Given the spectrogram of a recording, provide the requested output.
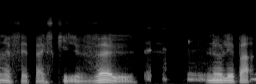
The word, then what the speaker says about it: veulent: fait pas ce qu'ils veulent ne l'est pas ent à la fin on le prononce jamais veulent préviennent et ici tu peux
